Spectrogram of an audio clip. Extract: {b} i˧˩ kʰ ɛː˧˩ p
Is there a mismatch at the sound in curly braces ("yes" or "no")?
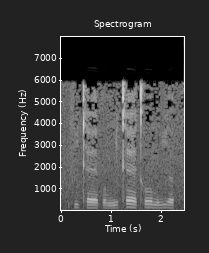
yes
